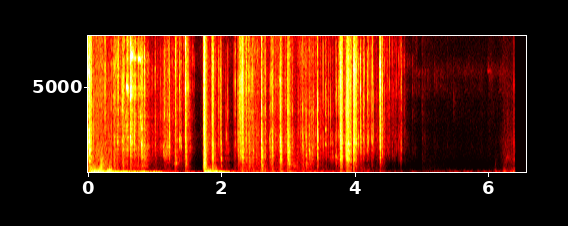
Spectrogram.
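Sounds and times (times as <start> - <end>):
huge wooden gates closing: 0.0 - 4.7.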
